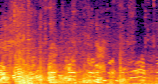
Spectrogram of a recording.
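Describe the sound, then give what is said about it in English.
A dog barks and yips in a quick run of sharp, excited bursts, fairly loud, mixed with a muddle of background voices. “Well, there's nothing like waiting to get muzzle struck in the face from a dog.”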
